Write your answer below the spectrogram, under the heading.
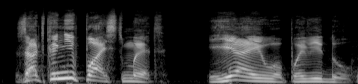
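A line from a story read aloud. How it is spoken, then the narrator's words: Barking shout. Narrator (Russian): гаркнул на своего товарища Ванберг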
